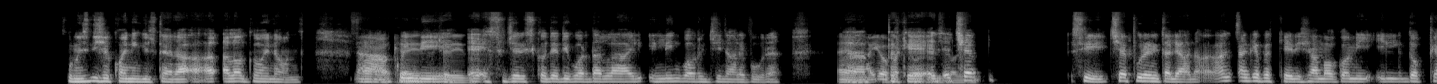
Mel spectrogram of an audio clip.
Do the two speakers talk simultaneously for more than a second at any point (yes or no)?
yes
